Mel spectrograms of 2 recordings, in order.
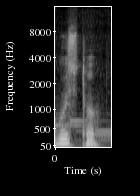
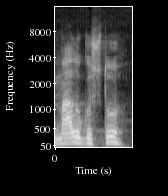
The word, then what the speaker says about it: Gusto: Cara, uma coisa que eu acho interessante é a pronúncia do nome do Gustô, porque se eu só olho pro nome Gusto, eu acho que estaria errado. Eu acho que é Gustô.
